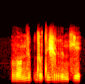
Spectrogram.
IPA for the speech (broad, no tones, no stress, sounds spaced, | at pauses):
ð ɔ n z ɯ p d o t i ʒ r ɯ ŋ ç e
